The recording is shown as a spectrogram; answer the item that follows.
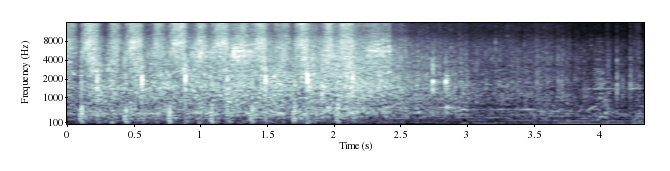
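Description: Clear latex balloon with confetti inside being handled and pulled off a hand pump: a dense crackling rustle of rubbing latex and rattling confetti that dies down after about two and a half seconds.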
